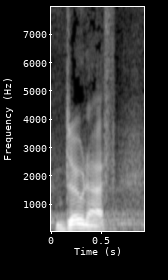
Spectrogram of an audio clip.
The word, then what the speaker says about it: Donath: And farthest from me is Judith Donath, am I pronouncing it correctly? – Yes. – Donath,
